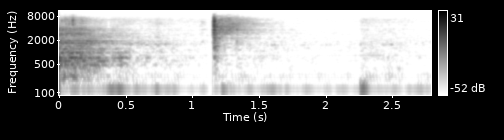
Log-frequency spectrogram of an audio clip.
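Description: A lighter clicked to burn the cut end of a pointe shoe ribbon, with a couple of sharp, close clicks separated by short pauses in a quiet room.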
